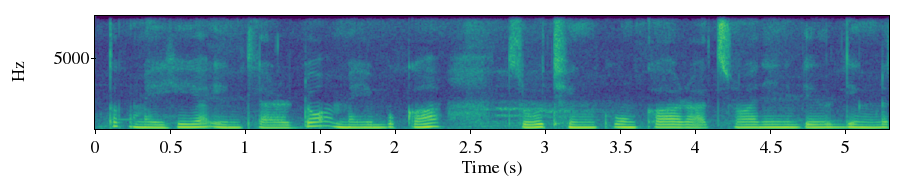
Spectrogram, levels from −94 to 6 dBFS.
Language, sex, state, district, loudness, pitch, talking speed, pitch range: Mizo, female, Mizoram, Aizawl, -14 LUFS, 195 Hz, 170 wpm, 190-205 Hz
